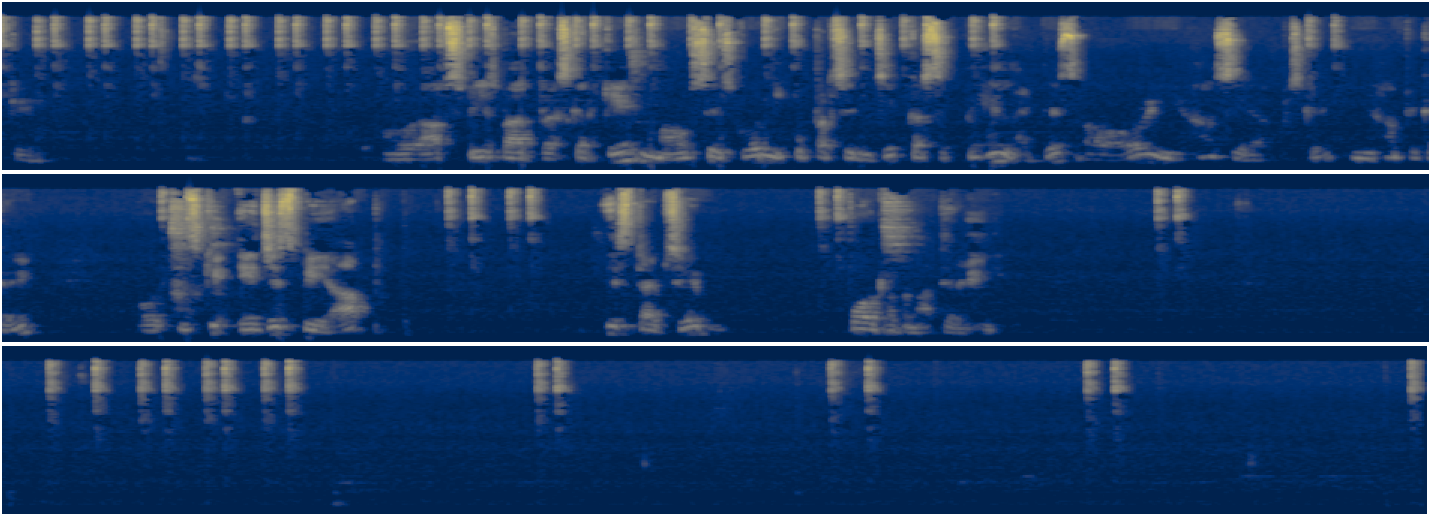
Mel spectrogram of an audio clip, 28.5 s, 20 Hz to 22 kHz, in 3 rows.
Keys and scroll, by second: 12.1 space, 18.9 space, 24.1 space, 28.1 space.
